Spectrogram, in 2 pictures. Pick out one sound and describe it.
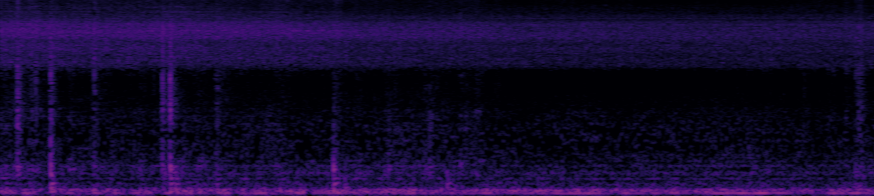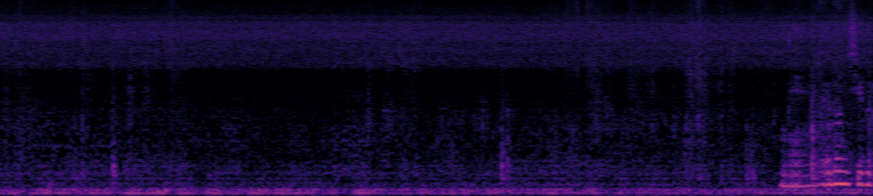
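Paper rustles and crinkles as hands fold it.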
